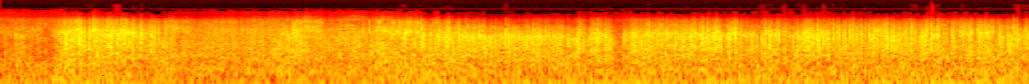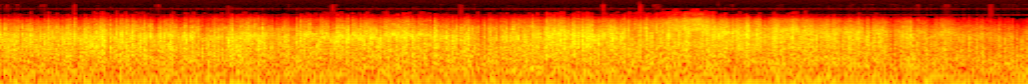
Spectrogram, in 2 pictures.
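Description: Steady, loud wind rush and buffeting on the microphone of a camera mounted on a hang glider in flight.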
